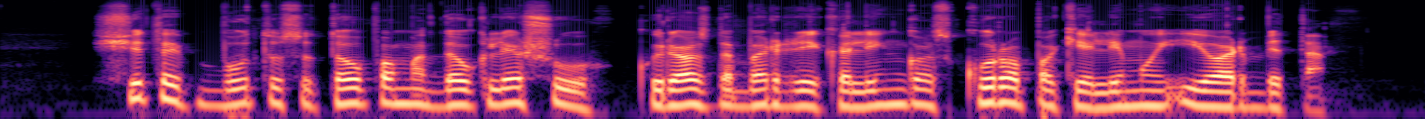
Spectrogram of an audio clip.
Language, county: Lithuanian, Vilnius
